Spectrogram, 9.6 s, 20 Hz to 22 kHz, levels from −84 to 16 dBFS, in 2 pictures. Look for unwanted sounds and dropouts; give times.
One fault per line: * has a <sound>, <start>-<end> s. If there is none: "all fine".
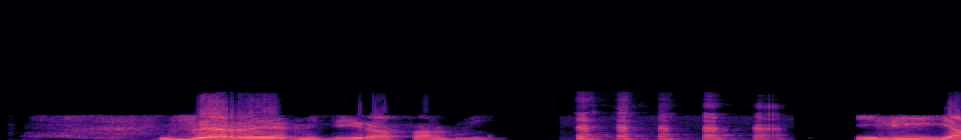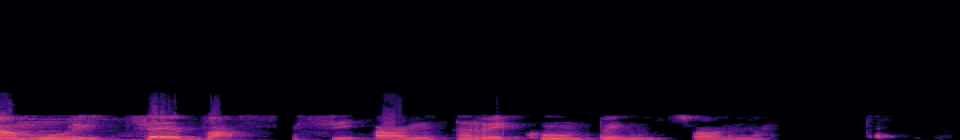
* has a laugh, 2.9-3.9 s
